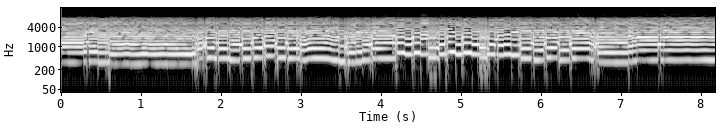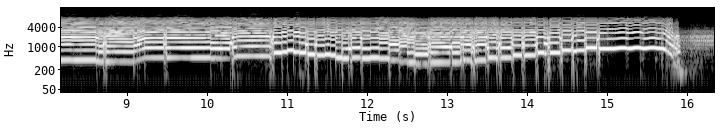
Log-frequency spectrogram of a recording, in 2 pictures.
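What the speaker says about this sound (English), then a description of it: "I've added a Tubescreamer in front of it with a moderate gain and a lot of level to really boost the amp" An electric guitar plays a sustained, singing lead line through a Tubescreamer overdrive boosting the amp into thick distortion. Held notes and bends run loud and continuous, with a brief drop near the end.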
